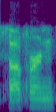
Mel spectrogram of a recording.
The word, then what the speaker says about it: Suffern: Am I pronouncing that right? Yep, you got it. Suffern.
